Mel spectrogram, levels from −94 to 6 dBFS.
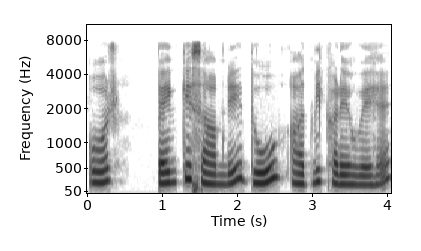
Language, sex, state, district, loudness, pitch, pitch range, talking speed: Hindi, female, Bihar, West Champaran, -15 LUFS, 215 Hz, 195-240 Hz, 135 wpm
